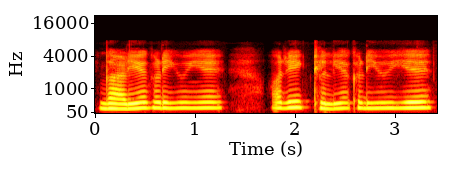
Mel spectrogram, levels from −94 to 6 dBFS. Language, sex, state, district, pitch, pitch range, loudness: Hindi, female, Uttar Pradesh, Lalitpur, 225 Hz, 215-230 Hz, -15 LUFS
